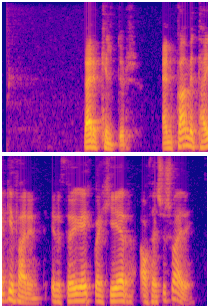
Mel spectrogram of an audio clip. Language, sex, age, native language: Icelandic, male, 40-49, Icelandic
